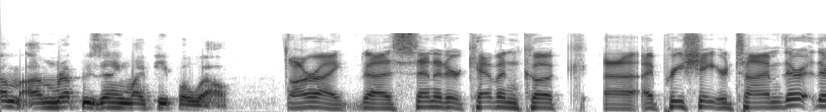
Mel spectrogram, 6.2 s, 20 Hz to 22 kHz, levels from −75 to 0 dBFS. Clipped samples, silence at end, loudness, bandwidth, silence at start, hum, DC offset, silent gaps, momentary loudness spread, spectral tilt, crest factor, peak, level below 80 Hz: under 0.1%; 0 s; -14 LUFS; 7.6 kHz; 0 s; none; under 0.1%; none; 4 LU; -4.5 dB/octave; 14 dB; -2 dBFS; -48 dBFS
